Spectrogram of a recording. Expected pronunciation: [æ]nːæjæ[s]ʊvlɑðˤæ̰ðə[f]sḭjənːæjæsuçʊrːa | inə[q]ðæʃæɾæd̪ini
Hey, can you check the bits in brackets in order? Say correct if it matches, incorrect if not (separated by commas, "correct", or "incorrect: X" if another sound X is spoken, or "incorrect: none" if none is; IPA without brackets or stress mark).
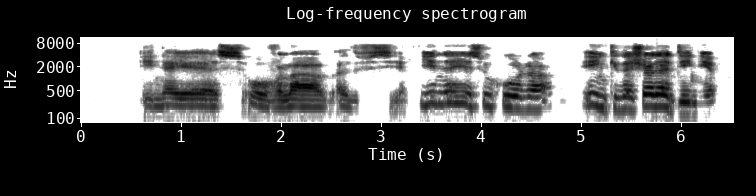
incorrect: i, correct, correct, incorrect: k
